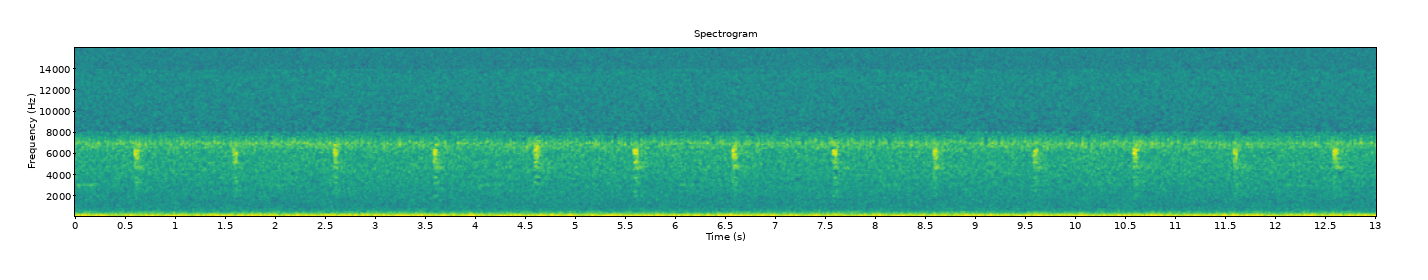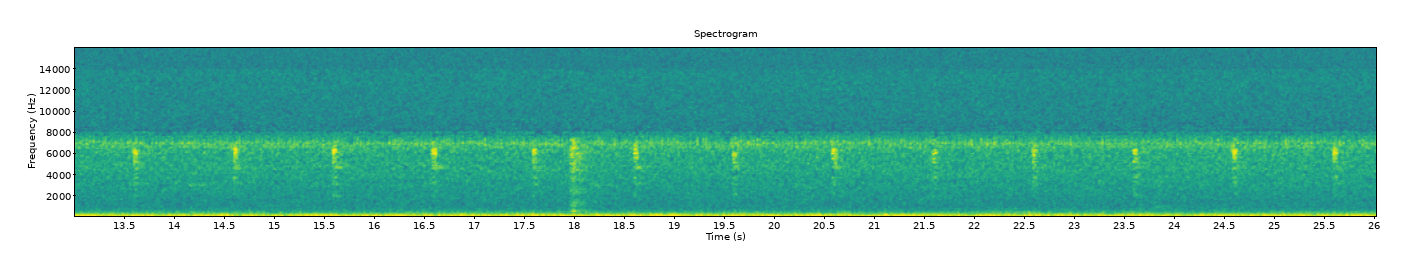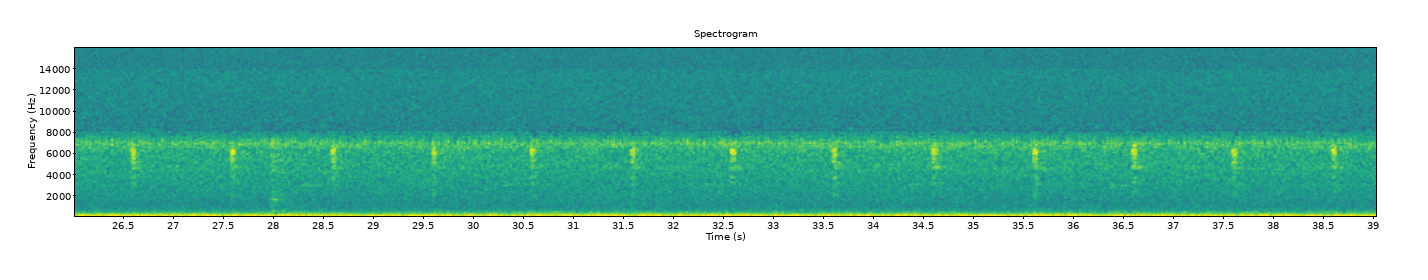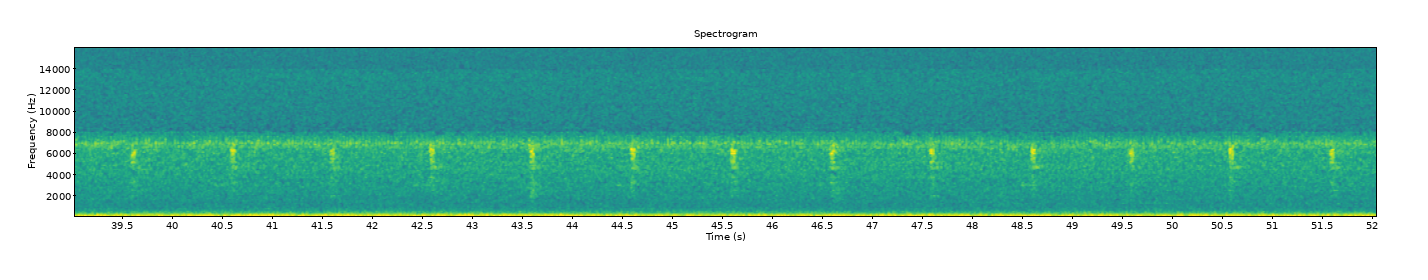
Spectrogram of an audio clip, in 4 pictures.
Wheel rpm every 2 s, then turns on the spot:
0, 0, 0, 0, 0, 0, 0, 0, 0, 0, 0, 0, 0, 0, 0, 0, 0, 0, 0, 0, 0, 0, 0, 0, 0, 0.
none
